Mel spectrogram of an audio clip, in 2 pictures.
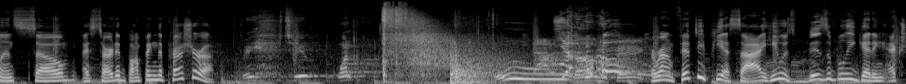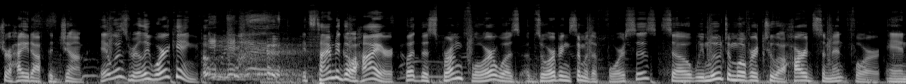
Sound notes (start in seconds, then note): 3.7 air rushing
